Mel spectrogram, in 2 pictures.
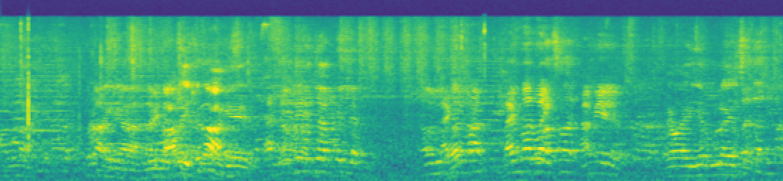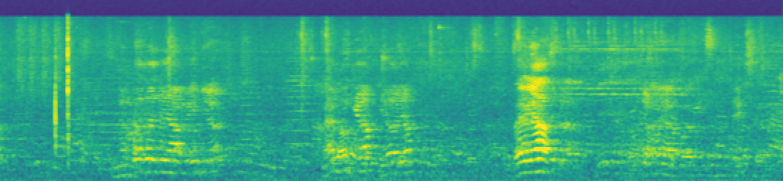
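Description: Men and women talk and call out nearby in a lively crowd.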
